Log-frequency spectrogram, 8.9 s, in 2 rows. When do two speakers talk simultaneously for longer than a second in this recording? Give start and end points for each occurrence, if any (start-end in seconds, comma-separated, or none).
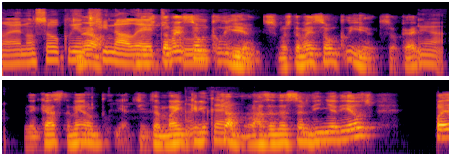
0.7-2.6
